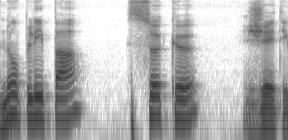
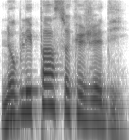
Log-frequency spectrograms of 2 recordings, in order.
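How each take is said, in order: First: "N'oublie pas", "ce que", "j'ai dit" split by pauses; higher, louder opening chunks, dropping on "j'ai dit". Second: Said in the usual way. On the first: Shown as a demonstration. Teacher dictating a sentence to learners, chunk by chunk.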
